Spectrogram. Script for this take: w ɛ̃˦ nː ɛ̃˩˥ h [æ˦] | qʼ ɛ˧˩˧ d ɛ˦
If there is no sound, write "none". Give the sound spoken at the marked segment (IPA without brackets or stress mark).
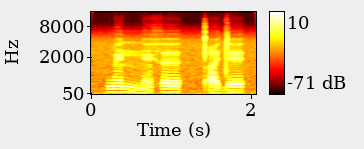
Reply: ɜ˦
